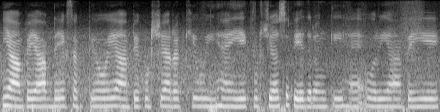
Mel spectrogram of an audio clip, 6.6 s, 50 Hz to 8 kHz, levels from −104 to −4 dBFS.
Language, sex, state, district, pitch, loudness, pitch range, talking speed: Hindi, female, Haryana, Rohtak, 205 Hz, -19 LUFS, 200-210 Hz, 200 wpm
